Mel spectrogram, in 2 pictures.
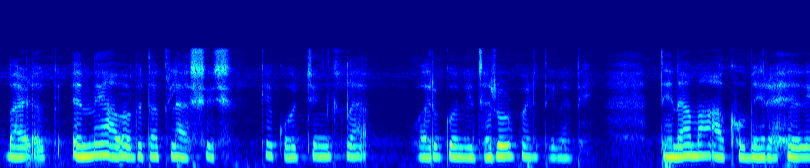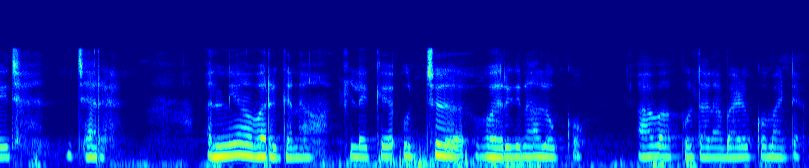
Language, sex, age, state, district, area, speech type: Gujarati, female, 18-30, Gujarat, Rajkot, urban, spontaneous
